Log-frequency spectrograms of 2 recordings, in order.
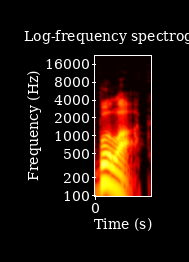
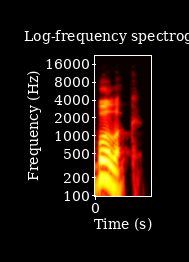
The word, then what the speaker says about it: Bullock: you as well and yes everyone it is pronounced bulock not Bullock bulock okay so not say Chris has lost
